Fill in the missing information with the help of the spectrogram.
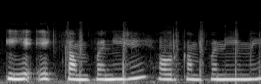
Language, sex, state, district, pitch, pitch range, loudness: Hindi, female, Punjab, Kapurthala, 235 Hz, 230-250 Hz, -14 LUFS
